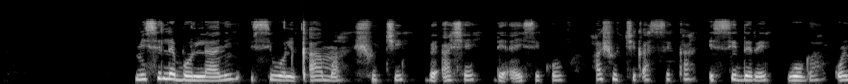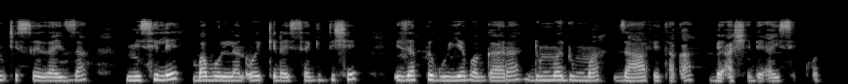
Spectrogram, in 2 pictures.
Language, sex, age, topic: Gamo, female, 18-24, government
